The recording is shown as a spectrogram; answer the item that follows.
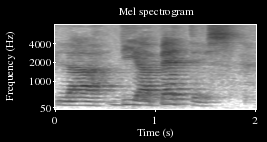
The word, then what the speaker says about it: diabetes: You notice that it ends in an S, so it's going to be here. It's going to be la diabetes, because it ends in an S, second to last syllable.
